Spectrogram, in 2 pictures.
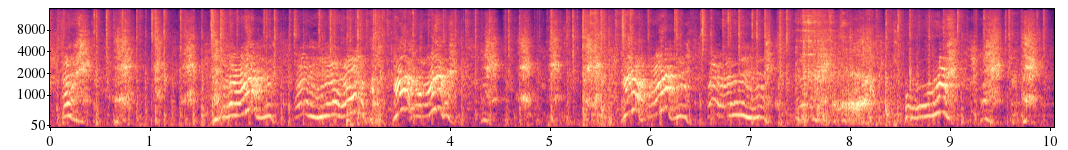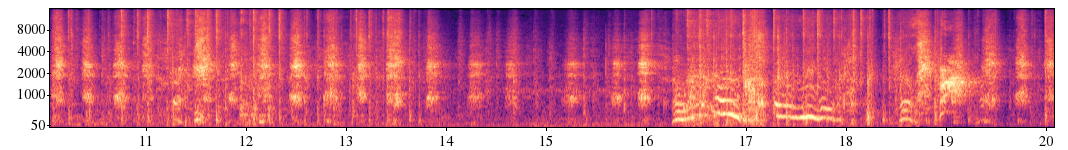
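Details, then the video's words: Two Pomeranians, Sam and Marine, bark together in a duet: bursts of harmonic, wavering yaps and howl-like barks come in clusters over twenty seconds, with a quieter stretch near the end before the barking picks up again. "犬の鳴き声 ポメラニアン サム マリン デュエット吠え"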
